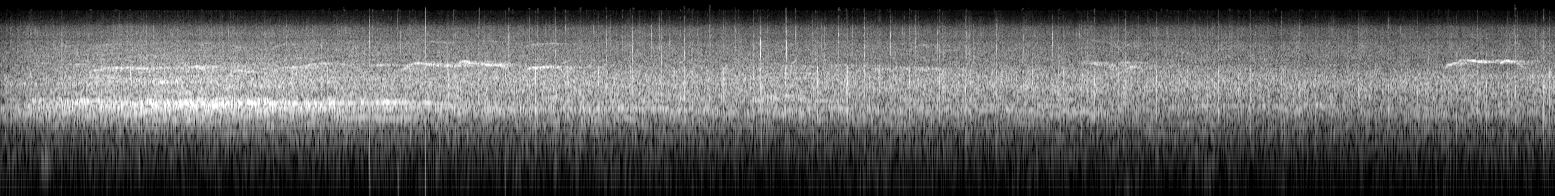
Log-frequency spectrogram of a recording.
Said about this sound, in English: Please join me in applauding the graduates.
